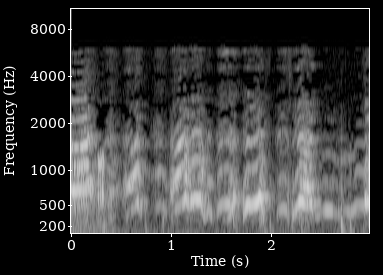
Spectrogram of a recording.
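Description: A large frog croaks repeatedly in a fairly loud run of throaty, wavering calls, each rising and falling in pitch with brief pauses between them.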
